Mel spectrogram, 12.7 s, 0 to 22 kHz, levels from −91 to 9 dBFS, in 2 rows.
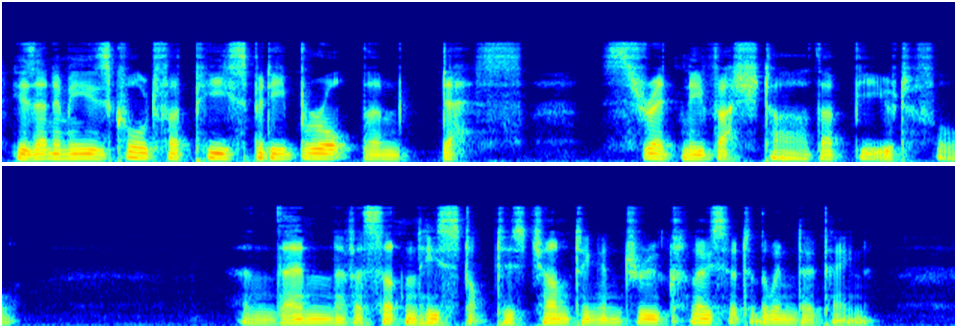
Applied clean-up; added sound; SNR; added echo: none; none; none; none.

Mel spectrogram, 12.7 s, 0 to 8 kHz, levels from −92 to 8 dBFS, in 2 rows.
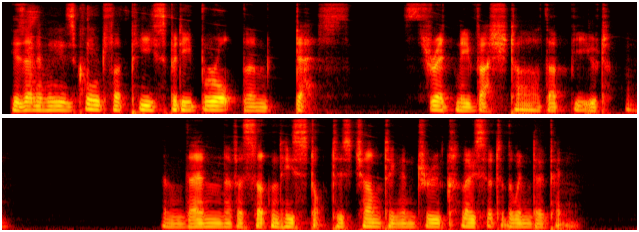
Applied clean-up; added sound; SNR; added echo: neural mask model DeepFilterNet 3.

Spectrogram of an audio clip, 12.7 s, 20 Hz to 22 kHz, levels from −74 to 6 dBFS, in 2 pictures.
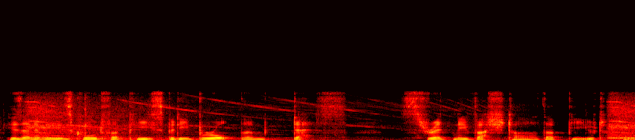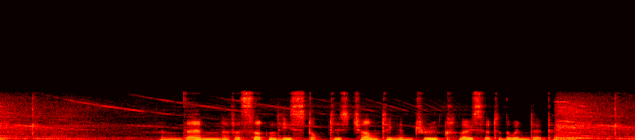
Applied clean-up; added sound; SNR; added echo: none; Domestic sounds, home sounds; 13 dB; reverberation time 0.3 s.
